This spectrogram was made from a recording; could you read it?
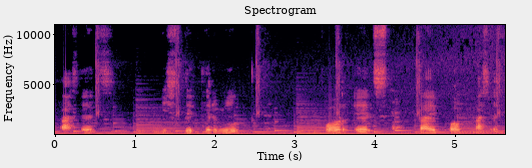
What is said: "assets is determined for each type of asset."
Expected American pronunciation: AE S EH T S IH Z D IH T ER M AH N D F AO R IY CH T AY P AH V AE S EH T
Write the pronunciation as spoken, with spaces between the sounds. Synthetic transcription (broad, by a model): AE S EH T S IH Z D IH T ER M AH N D F AO R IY S T AY P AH P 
